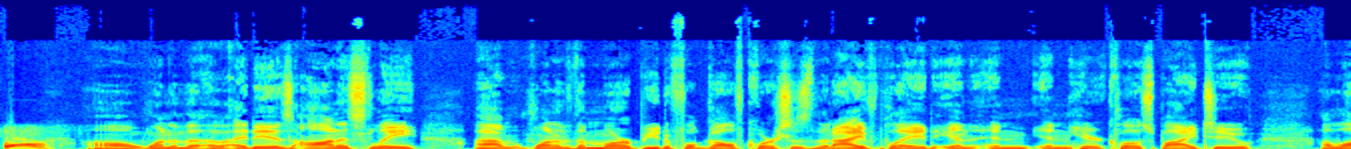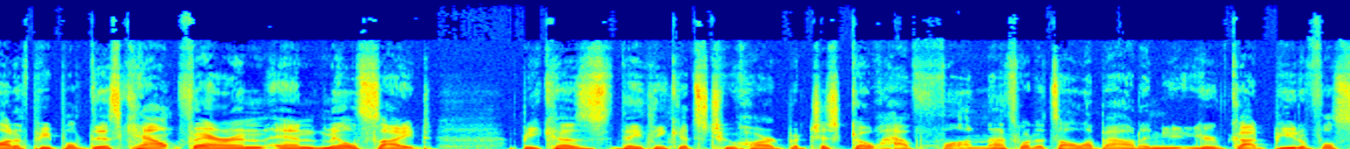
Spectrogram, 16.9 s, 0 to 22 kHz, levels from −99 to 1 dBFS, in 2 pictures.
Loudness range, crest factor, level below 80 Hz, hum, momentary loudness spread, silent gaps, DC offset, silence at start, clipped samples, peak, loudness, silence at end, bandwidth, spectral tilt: 3 LU; 16 dB; -38 dBFS; none; 6 LU; none; under 0.1%; 0 s; under 0.1%; -4 dBFS; -20 LUFS; 0 s; 19.5 kHz; -5.5 dB/octave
